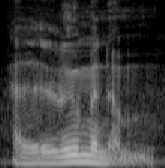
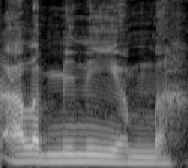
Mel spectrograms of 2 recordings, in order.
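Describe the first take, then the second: First: It is said the American way, with four syllables. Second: It is said the British way, with five syllables. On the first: The speaker calls it right. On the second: The speaker calls it wrong.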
